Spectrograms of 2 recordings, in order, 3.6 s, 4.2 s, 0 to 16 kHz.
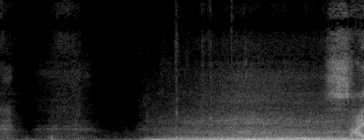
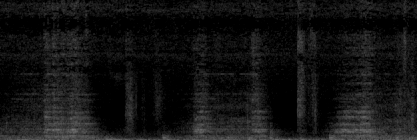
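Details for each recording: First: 2009 Honda CR-V that had front-brake grinding when turning, caused by rust on the rotors: after the rust was knocked off and the backing plate bent back for more clearance, a test drive gives only road and tyre noise, quiet with no grinding. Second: 2009 Honda CR-V front wheel, raised, recently replaced pads like new: dry rasping scrape each turn, heard on both sides, from rust on the rotor rubbing; cleaning needed, not new brakes.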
